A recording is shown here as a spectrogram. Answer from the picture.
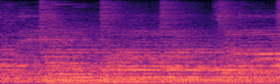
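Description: Live church worship band playing a song on keyboards with singing voices and light drum-kit cymbal strokes.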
